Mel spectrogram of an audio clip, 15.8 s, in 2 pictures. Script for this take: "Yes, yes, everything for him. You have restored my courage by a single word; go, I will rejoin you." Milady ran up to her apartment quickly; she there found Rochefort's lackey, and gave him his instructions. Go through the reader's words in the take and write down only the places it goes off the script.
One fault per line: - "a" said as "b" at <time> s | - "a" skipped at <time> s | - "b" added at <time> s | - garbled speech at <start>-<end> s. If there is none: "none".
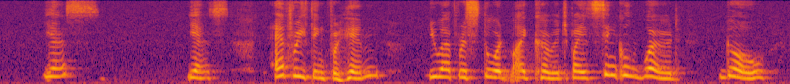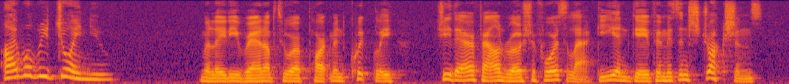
none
